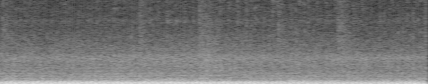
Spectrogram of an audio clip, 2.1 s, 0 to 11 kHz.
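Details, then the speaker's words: Nissan Skyline GTR left untouched two years, restarted fairly cold after about 40 minutes, during oil change with engine flush added; steady, even idle with smooth quick firing pulse, no knocks or misses: normal idle. "sound too bad [Music] not a bad idle"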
